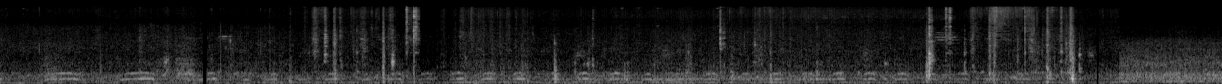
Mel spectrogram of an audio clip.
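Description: Low cooing of a bird, repeated over and over, with several sharp clinks of kitchen utensils a few seconds in and again near the end.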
